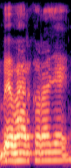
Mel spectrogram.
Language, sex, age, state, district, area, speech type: Odia, male, 60+, Odisha, Mayurbhanj, rural, spontaneous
